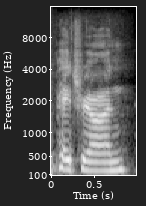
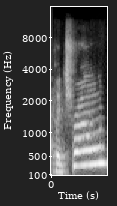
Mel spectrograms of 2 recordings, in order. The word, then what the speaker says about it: Patreon: So go on over to Patreon. Spell it, Ange. Become a subscriber. Pardon? Spell it. Patreon. Okay, thank you. Okay, I was like, Patron? No, Patreon. Patreon. Patreon. She said Patron.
